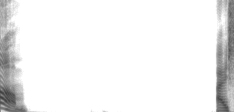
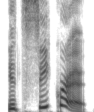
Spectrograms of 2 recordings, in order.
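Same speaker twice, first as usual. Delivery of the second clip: secretive reply; 9 semitones higher than usual. A narrator's reading. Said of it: "I replied".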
